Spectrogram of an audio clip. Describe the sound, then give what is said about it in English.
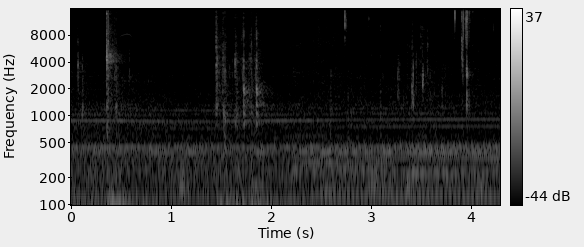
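Typing a name on a computer keyboard: faint, irregular bursts of quick plastic key clicks with short pauses between clusters, heard alone. “I guess you gotta type in Wilson, I guess.”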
